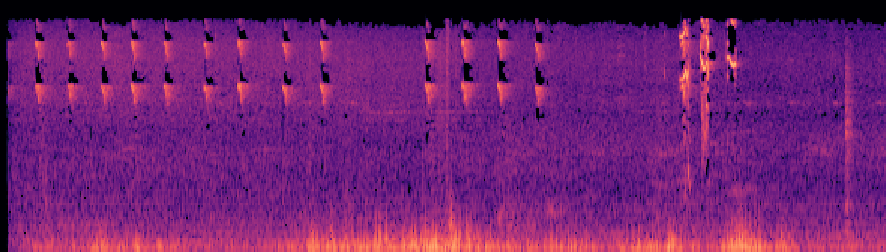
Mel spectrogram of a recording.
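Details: Small baby squirrels handled during play give thin, high, downward-sliding squeaks, about three to four a second for seven seconds, over low rustling and handling noise, followed by a few sharper scratchy chirps.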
